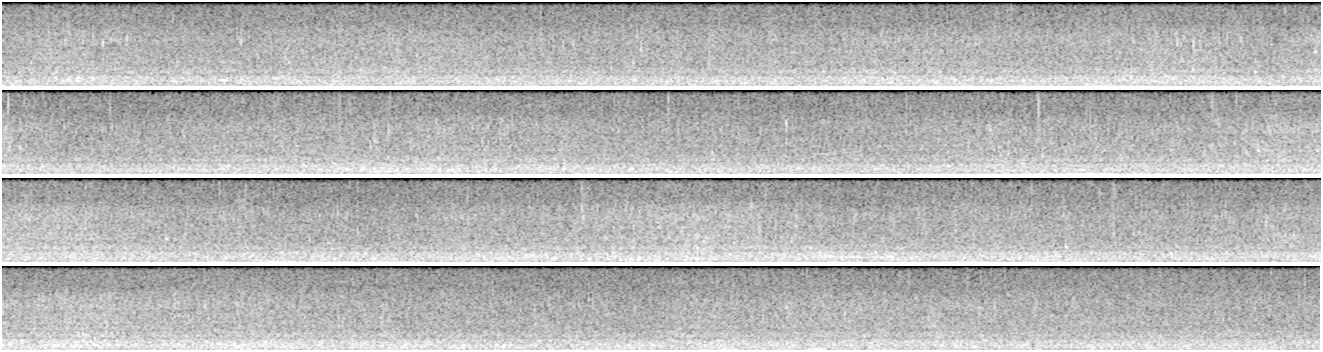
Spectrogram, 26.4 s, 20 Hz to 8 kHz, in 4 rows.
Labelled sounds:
10.6	10.9	humpback whale, 1.8 to 2.2 kHz

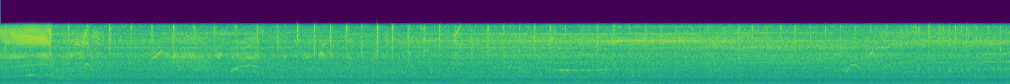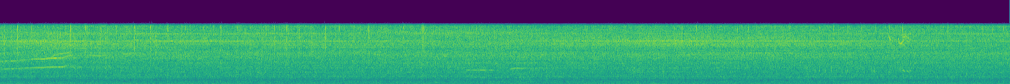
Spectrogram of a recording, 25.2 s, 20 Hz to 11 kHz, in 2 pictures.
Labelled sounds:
6.9	7.2	killer whale, southern resident, 1.8 to 1.9 kHz
12.5	13.4	killer whale, southern resident, 3.0 to 3.5 kHz

